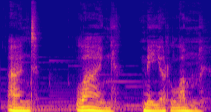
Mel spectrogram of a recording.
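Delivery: ordinary delivery, nothing marked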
